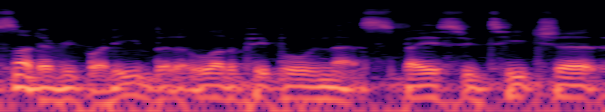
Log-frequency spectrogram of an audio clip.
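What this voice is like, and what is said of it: Noticeable non-local accent. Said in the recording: “I have a funny accent”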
